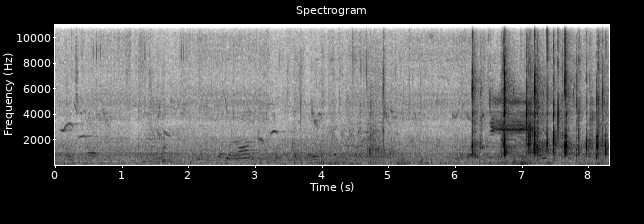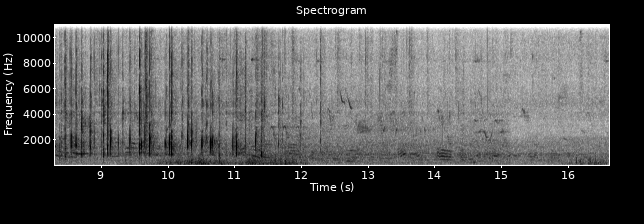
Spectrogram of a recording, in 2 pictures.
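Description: Horse's hoofbeats on a sand arena under the murmur of people talking. About six seconds in comes a rapid, irregular run of sharp clicks that lasts about six seconds.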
